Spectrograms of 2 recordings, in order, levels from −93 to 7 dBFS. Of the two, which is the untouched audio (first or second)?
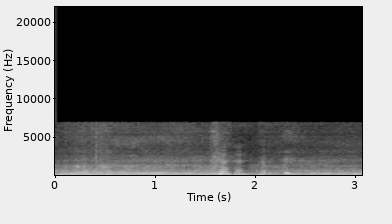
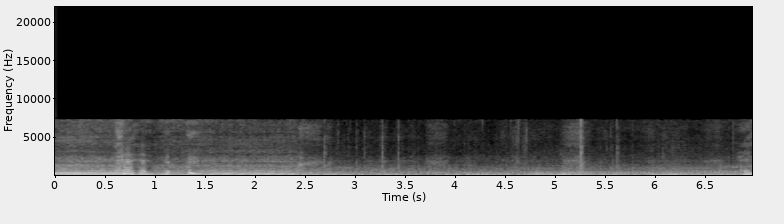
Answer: second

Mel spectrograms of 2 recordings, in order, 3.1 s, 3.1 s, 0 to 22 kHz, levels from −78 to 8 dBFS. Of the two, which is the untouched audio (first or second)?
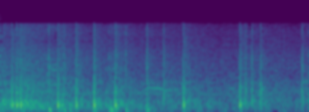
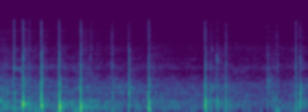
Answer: first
